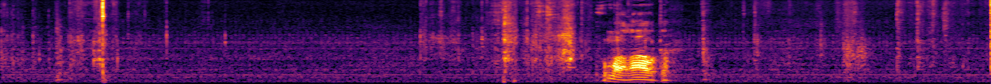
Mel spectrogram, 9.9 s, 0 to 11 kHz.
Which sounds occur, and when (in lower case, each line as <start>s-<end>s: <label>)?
0.0s-1.5s: generic impact sounds
0.0s-9.9s: mechanisms
1.0s-1.1s: tick
1.7s-1.7s: tick
2.0s-2.3s: generic impact sounds
4.2s-6.0s: generic impact sounds
4.8s-4.9s: tick
6.0s-6.7s: male speech
6.6s-6.7s: tick
7.0s-7.1s: tick
7.4s-7.7s: generic impact sounds
7.4s-7.5s: tick
7.6s-7.6s: tick
8.2s-8.3s: tick
8.4s-8.8s: generic impact sounds
8.9s-9.6s: generic impact sounds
